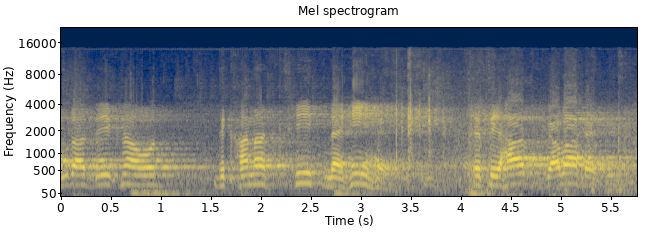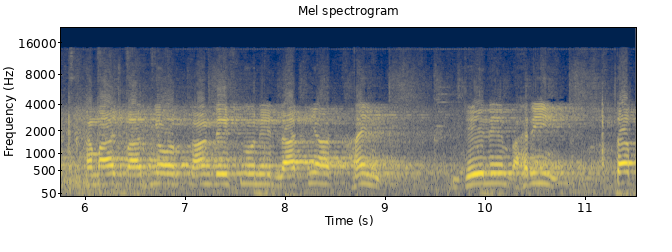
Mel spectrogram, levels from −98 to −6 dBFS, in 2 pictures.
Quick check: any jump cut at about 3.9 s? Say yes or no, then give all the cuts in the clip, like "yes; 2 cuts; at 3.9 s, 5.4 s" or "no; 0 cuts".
yes; 1 cut; at 3.9 s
